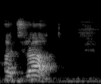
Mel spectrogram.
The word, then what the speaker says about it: Hazrat: It's Hazrat.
